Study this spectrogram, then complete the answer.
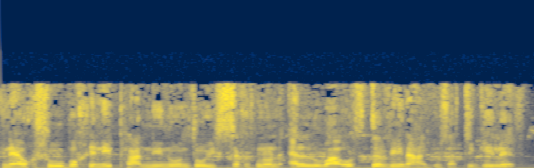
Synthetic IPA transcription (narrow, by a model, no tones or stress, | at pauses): ɡ̥nɛwχʃuːboːχinːipʰl̥ˠaninuːnðʊjsɛχɔχnunɛlˠwaʊrθd̥əvɪnaɡʊsatʰiɡɪlˠɪv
